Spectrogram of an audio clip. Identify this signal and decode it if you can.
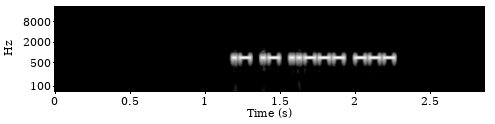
Morse code, heard as a keyed tone, about 47 wpm, 700 Hz. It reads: AA2O
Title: USA Call Signs - 4 Characters - 2x Character Spacing - 50wpm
